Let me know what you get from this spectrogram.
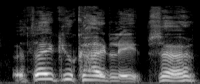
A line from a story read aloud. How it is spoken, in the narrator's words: said the toad in a feeble voice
